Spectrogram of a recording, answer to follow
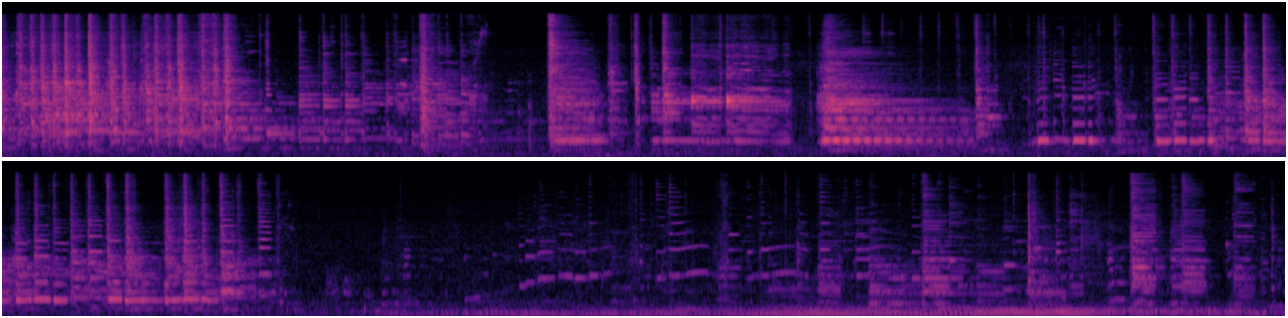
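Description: Electric guitars being strummed and picked while being tuned. The strings ring thin and bright for most of the first twenty seconds. Then it drops to quieter single notes, several sliding up in pitch as a string is tuned, over a low steady hum.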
